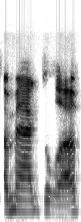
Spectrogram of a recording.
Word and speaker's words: amygdala: dalla d-a-l-a inc it's amagdala but the only way most people remember is because her name is amy gabriela so people are like oh it's amygdala inc and it's no it's amagdala but okay but uh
